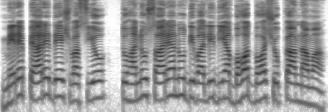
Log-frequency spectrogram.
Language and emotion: Punjabi, neutral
